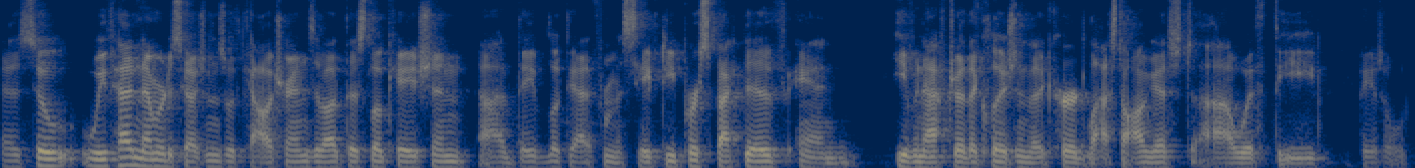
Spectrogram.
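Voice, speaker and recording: A man's voice: low voice, little pitch movement, fairly quick, hardly any pauses, fairly bright tone. A man giving explanatory answers at a public meeting as a transportation project staff member.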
